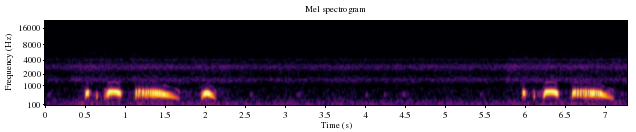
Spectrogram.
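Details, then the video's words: Spotted dove, likely a kept bird, giving the 'thổ đồng' style calling coo with two trailing notes, used to stir up wild doves. Two low phrases: short hoots, a long wavering falling coo, then clipped short notes. A steady faint hum underneath. "Chim cu gáy GÁY GỌI 2 HẬU giọng THỔ ĐỒNG Chuẩn . Tiếng cu gáy thổ đồng kích bổi"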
